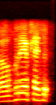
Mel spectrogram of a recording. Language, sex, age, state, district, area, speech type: Bodo, male, 18-30, Assam, Baksa, rural, conversation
